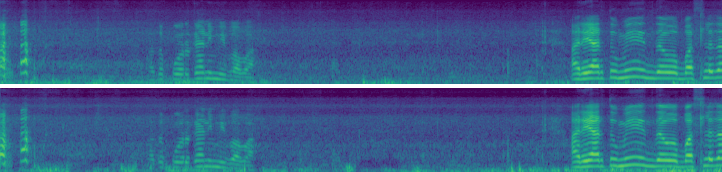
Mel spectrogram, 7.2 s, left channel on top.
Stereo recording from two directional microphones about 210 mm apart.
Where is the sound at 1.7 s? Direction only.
50° left (ahead or behind).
